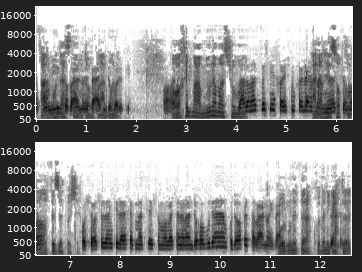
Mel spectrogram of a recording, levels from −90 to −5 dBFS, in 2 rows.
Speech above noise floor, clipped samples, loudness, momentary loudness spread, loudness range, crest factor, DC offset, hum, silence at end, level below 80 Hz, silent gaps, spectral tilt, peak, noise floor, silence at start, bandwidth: 22 dB; under 0.1%; -17 LUFS; 9 LU; 2 LU; 16 dB; under 0.1%; none; 0 s; -48 dBFS; none; -5 dB/octave; 0 dBFS; -38 dBFS; 0 s; 11.5 kHz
